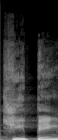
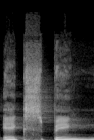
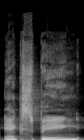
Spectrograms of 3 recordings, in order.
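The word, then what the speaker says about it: XPeng: away all right so the pronunciation is x-ping not g-ping x-ping and neo you see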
